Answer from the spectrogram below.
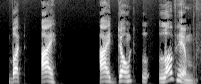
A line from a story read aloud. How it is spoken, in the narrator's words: faltered Columbine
